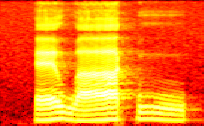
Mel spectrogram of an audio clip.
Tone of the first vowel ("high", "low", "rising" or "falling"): rising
